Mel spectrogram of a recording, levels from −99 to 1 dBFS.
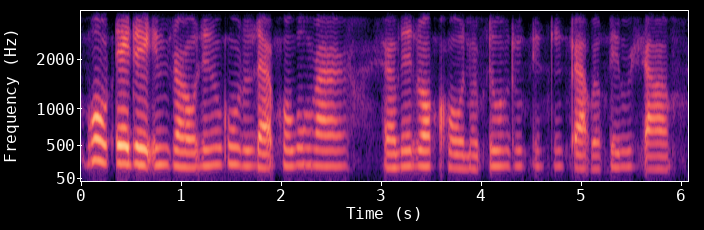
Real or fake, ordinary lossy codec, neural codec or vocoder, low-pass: fake; Opus, 24 kbps; autoencoder, 44.1 kHz, a latent of 192 numbers a frame, MeloTTS; 3.6 kHz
